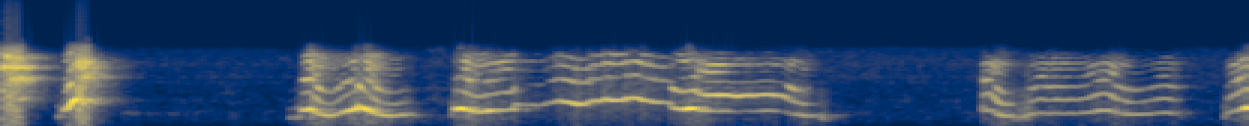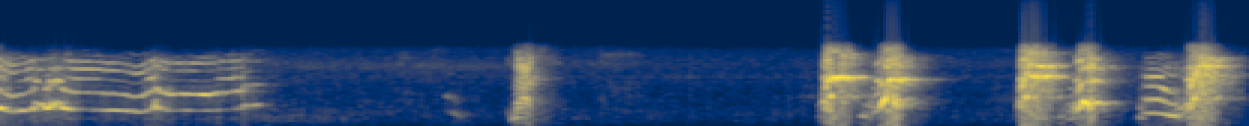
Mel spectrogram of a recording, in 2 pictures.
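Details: Pet dog howling in a singing manner: drawn-out wavering tonal howls with rich harmonics, in several phrases of two to four seconds, separated by pauses and ending with short sharp barks or yips.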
